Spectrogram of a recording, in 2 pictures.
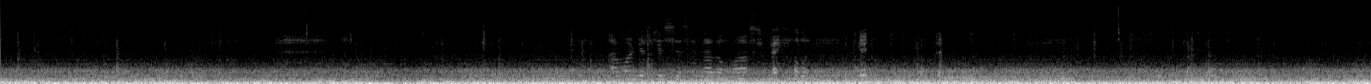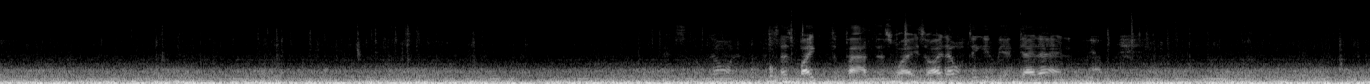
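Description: A car engine drones steadily, heard from inside the car.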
